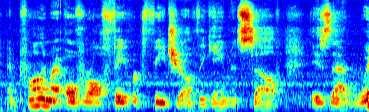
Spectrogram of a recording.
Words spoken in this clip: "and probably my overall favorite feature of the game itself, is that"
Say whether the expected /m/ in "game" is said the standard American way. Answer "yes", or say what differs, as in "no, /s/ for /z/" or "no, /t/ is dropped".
yes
